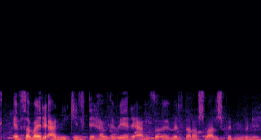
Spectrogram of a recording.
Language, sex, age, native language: Icelandic, female, 18-19, Icelandic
